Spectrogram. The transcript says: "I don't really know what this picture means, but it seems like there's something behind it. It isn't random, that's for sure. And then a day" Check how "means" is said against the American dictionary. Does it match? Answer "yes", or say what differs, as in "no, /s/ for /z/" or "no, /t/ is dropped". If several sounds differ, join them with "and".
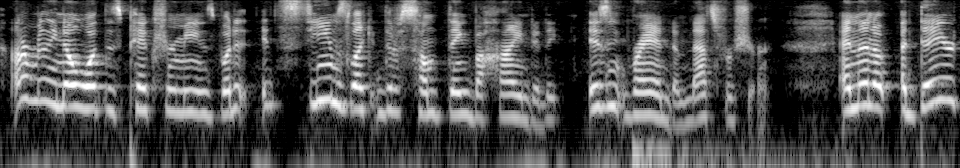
yes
